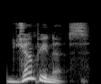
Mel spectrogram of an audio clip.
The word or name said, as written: jumpiness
